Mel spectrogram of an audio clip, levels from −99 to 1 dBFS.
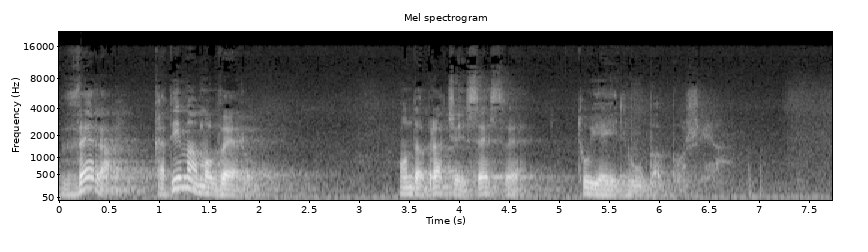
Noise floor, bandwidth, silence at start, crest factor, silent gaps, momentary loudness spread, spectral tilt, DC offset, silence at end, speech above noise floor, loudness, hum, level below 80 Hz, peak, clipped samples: -43 dBFS; 15 kHz; 0 s; 18 dB; none; 21 LU; -7 dB/octave; under 0.1%; 0.15 s; 26 dB; -17 LUFS; none; -42 dBFS; 0 dBFS; under 0.1%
